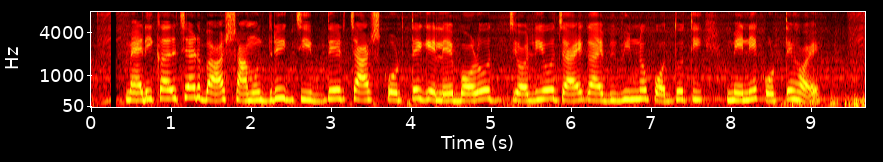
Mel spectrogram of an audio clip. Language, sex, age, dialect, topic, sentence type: Bengali, female, <18, Standard Colloquial, agriculture, statement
